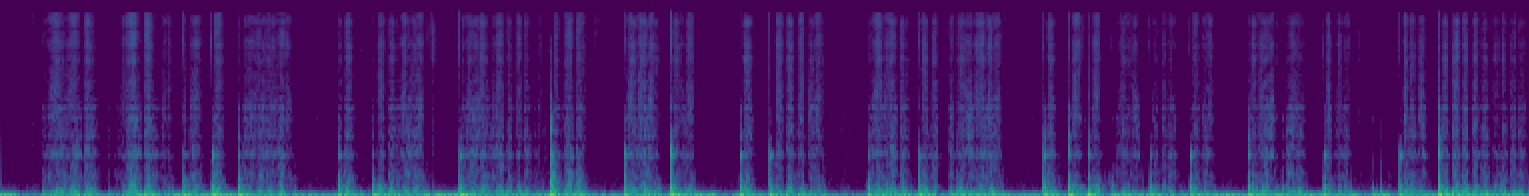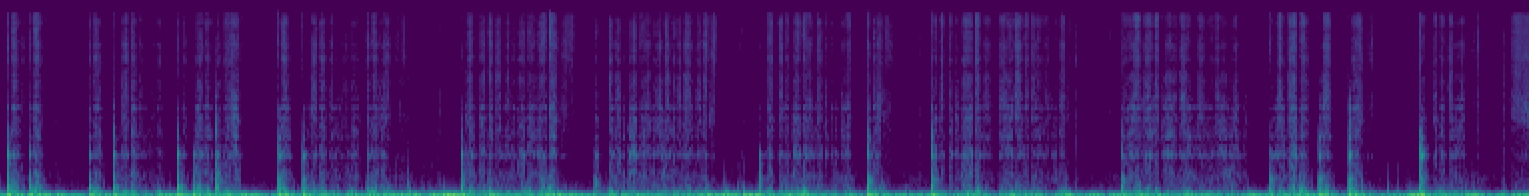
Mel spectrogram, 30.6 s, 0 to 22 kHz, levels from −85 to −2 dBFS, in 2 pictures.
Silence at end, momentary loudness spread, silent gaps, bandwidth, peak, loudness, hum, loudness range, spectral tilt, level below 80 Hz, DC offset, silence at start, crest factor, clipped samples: 0 s; 10 LU; none; 16.5 kHz; -16 dBFS; -45 LUFS; none; 4 LU; -5.5 dB/octave; -38 dBFS; under 0.1%; 0 s; 18 dB; under 0.1%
